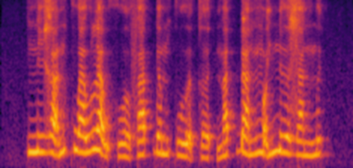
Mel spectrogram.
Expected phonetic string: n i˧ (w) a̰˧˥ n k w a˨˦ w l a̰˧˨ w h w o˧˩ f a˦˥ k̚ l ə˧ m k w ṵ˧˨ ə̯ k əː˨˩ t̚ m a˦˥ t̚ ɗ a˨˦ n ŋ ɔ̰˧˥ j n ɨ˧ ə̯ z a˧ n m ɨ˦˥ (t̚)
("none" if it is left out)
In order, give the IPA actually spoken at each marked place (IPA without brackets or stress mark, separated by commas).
ɣ, t̚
